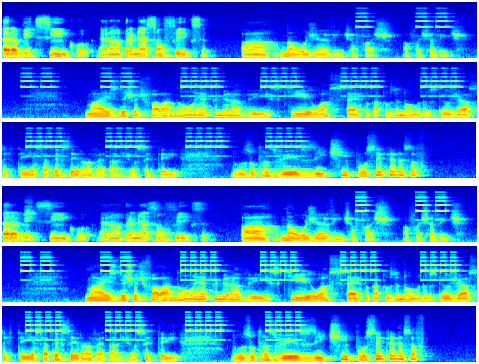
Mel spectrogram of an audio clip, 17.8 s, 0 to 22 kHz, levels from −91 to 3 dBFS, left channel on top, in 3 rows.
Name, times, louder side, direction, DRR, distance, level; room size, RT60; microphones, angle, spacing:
voice 1, 0.0-2.5, left 3 dB, 65° left, 0.8 m, -27 dB
voice 2, 3.0-5.8 6.3-6.6 7.0-17.1, right 3 dB, 30° right, 0.4 m, -27 dB
sound 1, 4.4-15.6, right 8 dB, 50° right, 1.3 m, -34 dB
8.5 x 4.5 x 7.0 m
head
